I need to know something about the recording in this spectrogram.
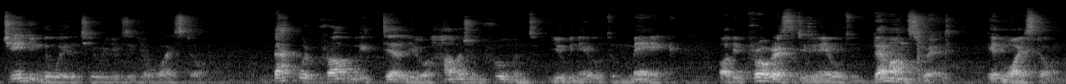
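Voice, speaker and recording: A man giving an instructional talk as a communication trainer, explaining with emphatic stressed words and pauses. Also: deep voice, lively intonation. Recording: echoey room, distant mic, faint noise.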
